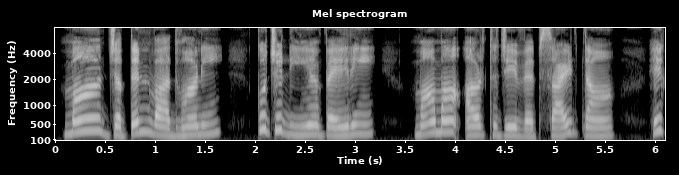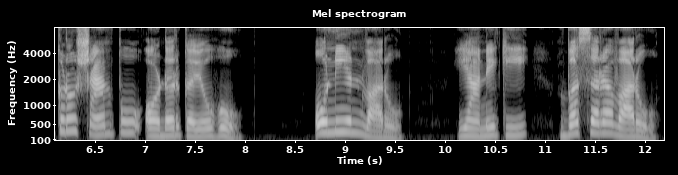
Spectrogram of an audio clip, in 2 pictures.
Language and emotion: Sindhi, neutral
